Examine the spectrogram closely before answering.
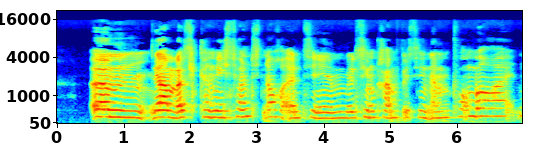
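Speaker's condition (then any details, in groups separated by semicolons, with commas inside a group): Ataxia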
